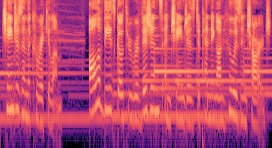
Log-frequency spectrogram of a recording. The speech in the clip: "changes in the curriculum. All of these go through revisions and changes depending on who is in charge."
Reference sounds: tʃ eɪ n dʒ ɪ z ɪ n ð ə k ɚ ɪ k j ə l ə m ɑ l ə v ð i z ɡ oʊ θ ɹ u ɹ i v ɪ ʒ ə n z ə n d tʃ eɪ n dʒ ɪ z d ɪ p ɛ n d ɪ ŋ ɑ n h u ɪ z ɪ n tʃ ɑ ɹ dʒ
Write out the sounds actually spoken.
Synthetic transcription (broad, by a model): tʃ eɪ n dʒ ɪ z ɪ n ð ə k ɚ ɪ k j l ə m ɑ l ə v ð i z ɡ oʊ θ ɹ u ɹ i v ɪ ʒ ə n z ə n tʃ eɪ n dʒ ɪ z d ɪ p ɛ n d ɪ ŋ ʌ n h u ɪ z ɪ n tʃ ɑ ɹ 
